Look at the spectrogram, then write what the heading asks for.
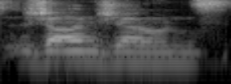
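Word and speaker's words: J'onn J'onzz: the end we get the correct pronunciation of his Martian name which is the soft J yeah but butch is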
